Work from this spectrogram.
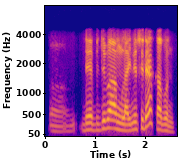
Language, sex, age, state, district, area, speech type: Bodo, male, 30-45, Assam, Chirang, rural, conversation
